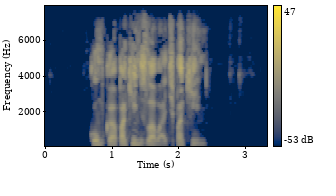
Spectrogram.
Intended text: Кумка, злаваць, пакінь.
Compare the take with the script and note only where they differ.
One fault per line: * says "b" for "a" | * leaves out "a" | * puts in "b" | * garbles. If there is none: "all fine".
* puts in "пакінь"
